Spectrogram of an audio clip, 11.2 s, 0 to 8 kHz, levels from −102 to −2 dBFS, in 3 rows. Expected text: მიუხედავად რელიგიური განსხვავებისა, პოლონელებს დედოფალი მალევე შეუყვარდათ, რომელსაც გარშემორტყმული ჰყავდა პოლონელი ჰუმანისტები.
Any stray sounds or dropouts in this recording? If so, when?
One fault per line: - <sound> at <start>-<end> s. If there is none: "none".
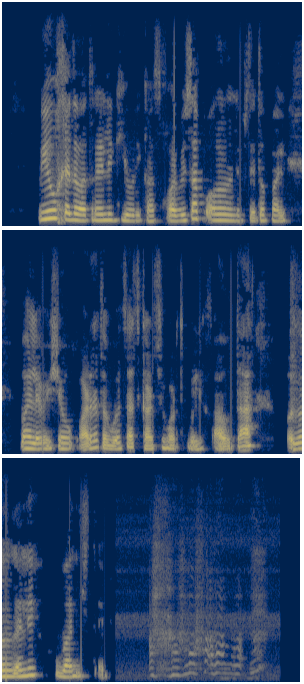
- laugh at 9.3-10.9 s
